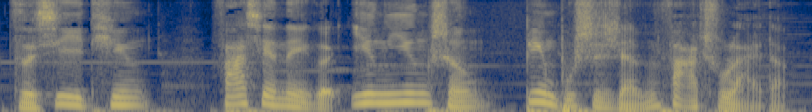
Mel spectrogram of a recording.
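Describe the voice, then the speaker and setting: A male host retelling an old folk tale in an easygoing, chatty manner. His pitch rises and falls widely as he narrates, with soft music faintly underneath. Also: moderate pace, husky. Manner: lively, chatty, comments with laughter. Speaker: storyteller host. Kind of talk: casual storytelling.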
